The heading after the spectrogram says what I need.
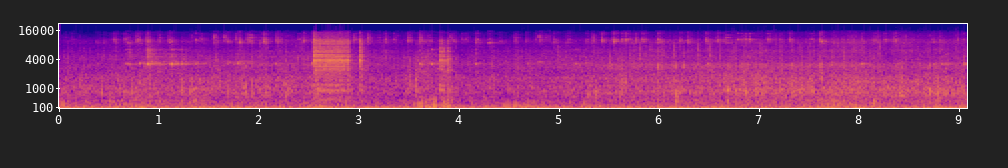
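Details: Tow vehicle pulling a trailer in dry conditions after the equalizer hitch bolts were retightened to 75 ft-lb (a bottom bolt was loose): steady road rumble with no clunks or creaks; hitch now quiet.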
